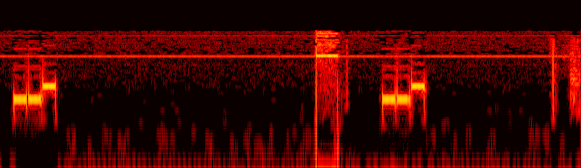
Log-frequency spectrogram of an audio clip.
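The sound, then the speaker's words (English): A garbled, band-limited radio channel full of hiss and a steady whining interference tone, broken by short warbling tone bursts and a couple of sharp clicks, as a caller tries to give a call sign, with no intelligible voice coming through. “Is anyone else able to go direct and see if they can understand that I'm getting eat up with the interference time?”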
